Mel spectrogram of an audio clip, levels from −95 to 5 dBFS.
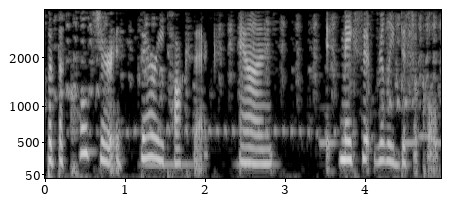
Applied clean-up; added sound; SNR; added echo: classical method Wiener filter.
